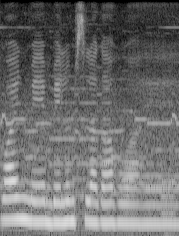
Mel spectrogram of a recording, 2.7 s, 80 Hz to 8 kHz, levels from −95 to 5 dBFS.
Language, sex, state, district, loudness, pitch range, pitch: Hindi, female, Arunachal Pradesh, Longding, -15 LUFS, 195-205 Hz, 195 Hz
